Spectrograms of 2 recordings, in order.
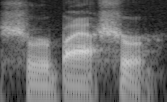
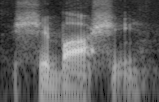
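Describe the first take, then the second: First: The first and last syllables end in 'er'. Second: The first and last syllables end in 'ee'. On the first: The speaker calls it right. "the proper pronunciation is something closer to" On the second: The speaker calls it wrong. "almost everybody we run across pronounces the name of the art as"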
